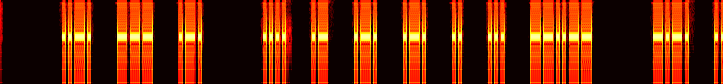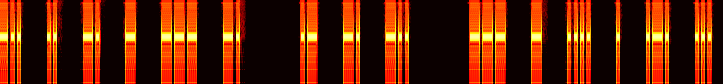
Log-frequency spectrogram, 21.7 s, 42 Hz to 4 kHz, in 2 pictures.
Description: Morse code, heard as a keyed tone, about 25 wpm, spaced as for 15 wpm, 550 Hz. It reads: FOR HARRIS, CLINTON AND OTHERS
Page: news headlines in morse code at 15 wpm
